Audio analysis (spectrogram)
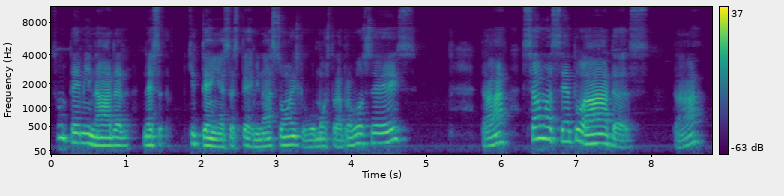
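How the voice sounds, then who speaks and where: In an online class, a man with a mid-range, animated voice teaches a slow lesson on word stress. He explains patiently, poses rhetorical questions and answers them himself, and uses frequent checking tags.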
